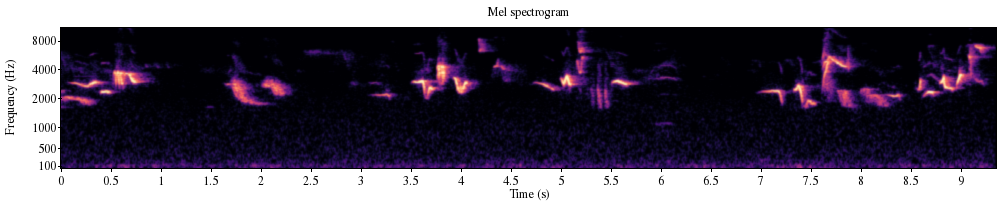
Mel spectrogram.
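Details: Busy sunrise chorus of birds chirping in the morning, with rapid, bright twittered phrases repeated in several bouts with short gaps, and a light low rumble in the background.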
